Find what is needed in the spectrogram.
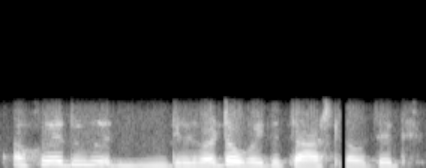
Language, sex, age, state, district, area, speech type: Manipuri, female, 18-30, Manipur, Kangpokpi, urban, conversation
